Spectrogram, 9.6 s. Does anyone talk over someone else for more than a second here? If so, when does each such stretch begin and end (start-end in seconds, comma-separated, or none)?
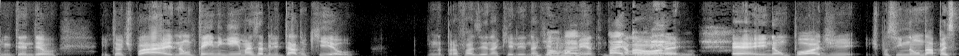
5.3-6.9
